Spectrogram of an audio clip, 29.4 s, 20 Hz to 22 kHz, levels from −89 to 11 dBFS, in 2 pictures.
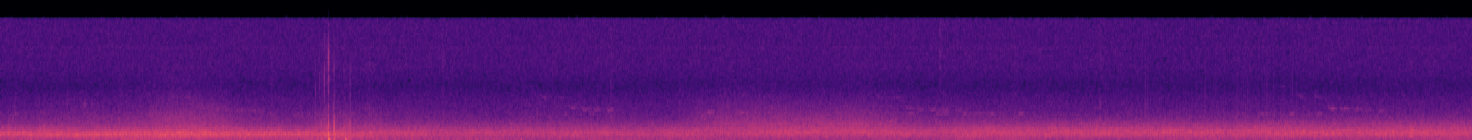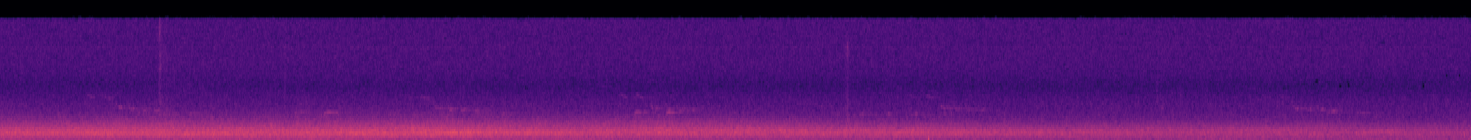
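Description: From about 11.30 s to 12.98 s there's a block size mismatch (padded). One stage is handing over shorter blocks than the next one reads, and the leftover bit of each block gets filled with silence. That puts a tiny gap in every block, so you hear a buzz at around 46.9 Hz, which fits a 1024-sample read. The audio also drags, running at about 0.861 of normal speed, while the timbre stays the same.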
